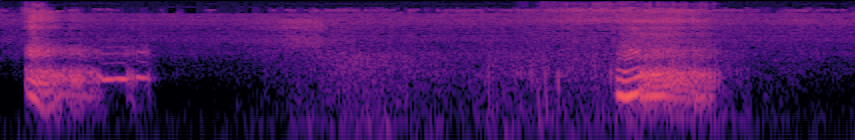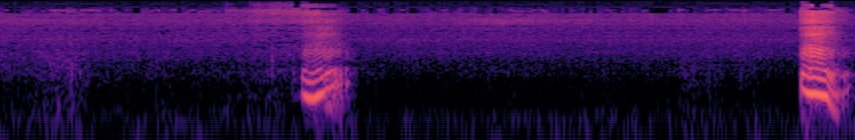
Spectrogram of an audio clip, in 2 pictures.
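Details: Domestic cat asleep on a warm night, snoring softly indoors. Short, rough, breathy snorts come roughly every two and a half seconds, separated by near silence in a quiet room.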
